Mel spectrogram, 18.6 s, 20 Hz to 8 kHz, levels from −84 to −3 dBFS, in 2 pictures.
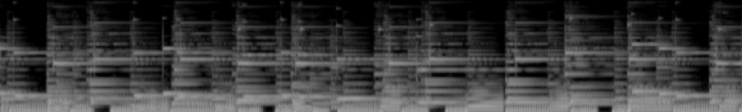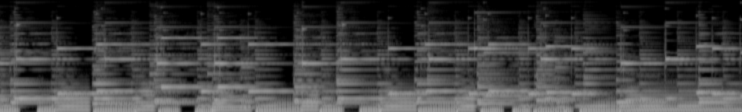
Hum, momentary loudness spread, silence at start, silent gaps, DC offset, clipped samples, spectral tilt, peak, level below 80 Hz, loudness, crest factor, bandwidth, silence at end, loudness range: none; 3 LU; 0 s; none; under 0.1%; under 0.1%; -7 dB/octave; -20 dBFS; -42 dBFS; -36 LUFS; 14 dB; 8 kHz; 0 s; 1 LU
